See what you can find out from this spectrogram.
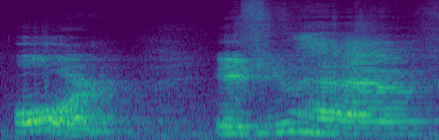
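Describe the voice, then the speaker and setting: A man hosting a podcast in casual chat, talking in a laid-back, playful, drawn-out way from a home studio room. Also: high-pitched, a bit bright. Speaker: podcast host. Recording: echoey room from far off with faint hiss.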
